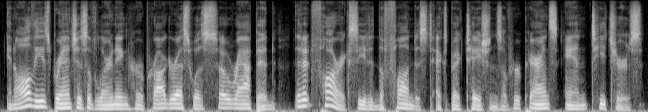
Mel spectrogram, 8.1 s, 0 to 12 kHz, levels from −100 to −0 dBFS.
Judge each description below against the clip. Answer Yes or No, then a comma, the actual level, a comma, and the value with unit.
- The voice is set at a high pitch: No, low, 115 Hz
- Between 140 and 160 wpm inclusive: No, average, 170 wpm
